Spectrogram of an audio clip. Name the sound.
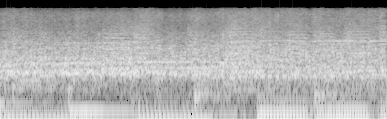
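applause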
